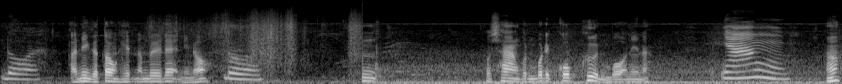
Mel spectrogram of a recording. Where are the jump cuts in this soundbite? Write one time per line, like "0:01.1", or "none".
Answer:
0:03.6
